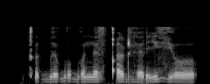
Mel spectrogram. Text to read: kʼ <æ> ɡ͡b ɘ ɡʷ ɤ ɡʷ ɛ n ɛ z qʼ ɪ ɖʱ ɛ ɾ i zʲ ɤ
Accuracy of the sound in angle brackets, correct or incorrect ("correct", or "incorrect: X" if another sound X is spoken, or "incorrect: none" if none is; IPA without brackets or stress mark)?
incorrect: ə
